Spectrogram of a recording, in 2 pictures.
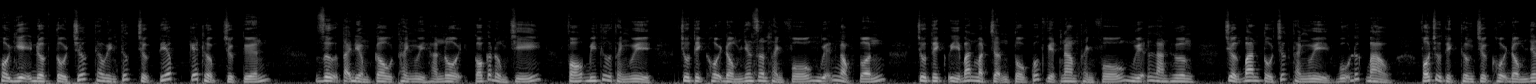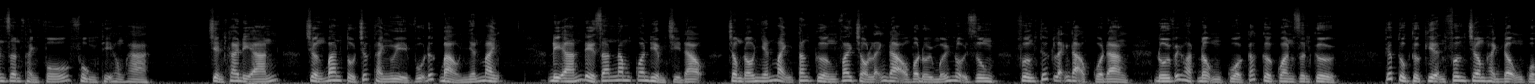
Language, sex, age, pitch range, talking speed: Vietnamese, male, 20-39, 125-165 Hz, 285 wpm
